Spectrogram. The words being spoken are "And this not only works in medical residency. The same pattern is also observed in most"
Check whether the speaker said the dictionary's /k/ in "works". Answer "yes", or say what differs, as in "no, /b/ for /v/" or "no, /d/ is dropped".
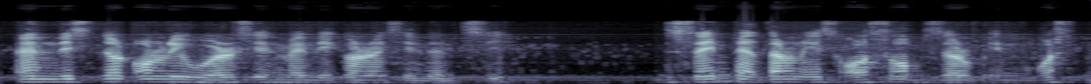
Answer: no, /k/ is dropped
